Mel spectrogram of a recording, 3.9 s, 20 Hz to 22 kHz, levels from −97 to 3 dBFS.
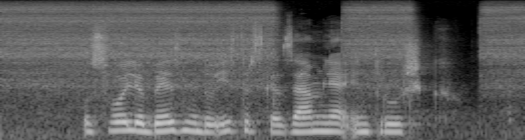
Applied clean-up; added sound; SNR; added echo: none; Hiss; 8 dB; none.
